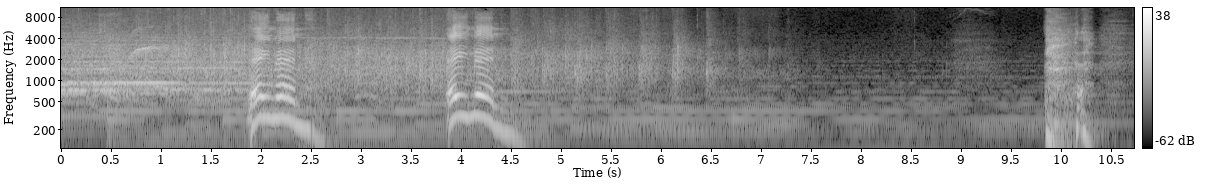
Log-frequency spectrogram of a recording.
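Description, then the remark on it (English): A church audience claps steadily and shouts for the Lord; two loud, rising vocal exclamations stand out early, the clapping gradually fades, and another sharp shout bursts in near the end. “Can you give the Lord a clap and a shout?”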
